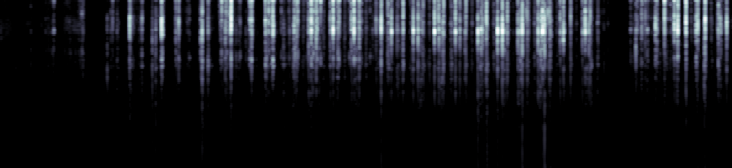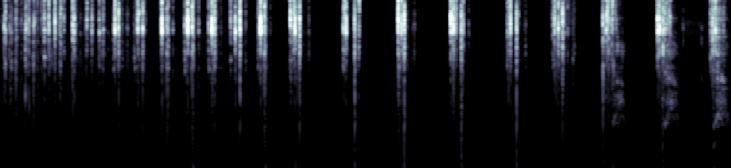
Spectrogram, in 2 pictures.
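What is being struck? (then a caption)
Hard plastic ball fidget toy. Long fingernails tap on a toy made of multicolored hard plastic balls linked together and twistable into shapes. The taps come as quick, bright, high-pitched clicks, dense and rapid at first, then spaced into slower, distinct taps with short pauses between them.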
